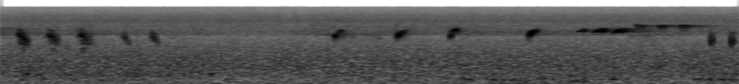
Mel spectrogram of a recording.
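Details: Brown dipper uttering scattered high, thin chips, several in a quick cluster at the start, then single sharp notes and a short burst of tinkling notes near the end, all against a steady rushing hiss.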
